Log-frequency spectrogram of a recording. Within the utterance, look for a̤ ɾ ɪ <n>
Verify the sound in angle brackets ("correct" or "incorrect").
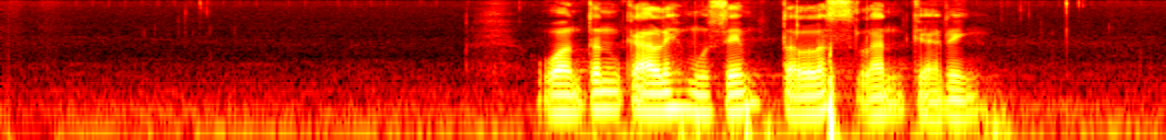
incorrect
